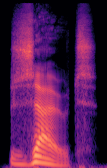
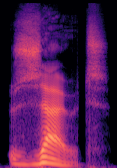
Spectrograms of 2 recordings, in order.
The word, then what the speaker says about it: zuid: Opposite that is south, which is in Dutch zuid. Zuid. The U sound is a little bit weird. Zuid. Zuid.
